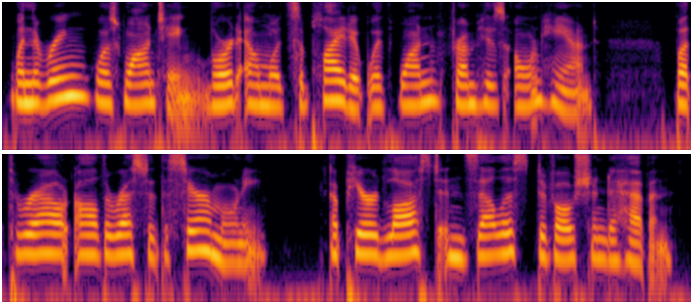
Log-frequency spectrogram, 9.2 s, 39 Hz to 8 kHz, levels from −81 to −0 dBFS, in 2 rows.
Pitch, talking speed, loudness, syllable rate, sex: 205 Hz, 195 wpm, -18 LUFS, 5.5 syllables/s, female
